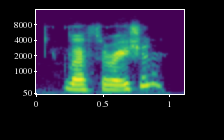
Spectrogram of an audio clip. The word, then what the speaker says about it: laceration: Laceration? – What'd I say? – Lacertation? – Is that a roll, man? Laceration. I did spell it lacertation too.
